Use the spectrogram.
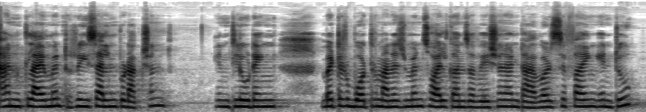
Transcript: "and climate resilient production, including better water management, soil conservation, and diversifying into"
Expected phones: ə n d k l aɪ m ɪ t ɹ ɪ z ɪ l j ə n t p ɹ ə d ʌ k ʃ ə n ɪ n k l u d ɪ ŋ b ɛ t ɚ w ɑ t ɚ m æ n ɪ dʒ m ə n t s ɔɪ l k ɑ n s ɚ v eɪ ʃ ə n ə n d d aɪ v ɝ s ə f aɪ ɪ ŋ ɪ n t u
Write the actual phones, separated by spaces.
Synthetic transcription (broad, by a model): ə n d k l aɪ m ɪ t ɹ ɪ s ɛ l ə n p ɹ ə d ʌ k ʃ ə n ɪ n k l u d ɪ ŋ b ɛ t ɚ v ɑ t ɚ m æ n ɪ dʒ m ə n t s ɔɪ l k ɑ n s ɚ v eɪ ʃ ə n ə n d d aɪ v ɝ s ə f aɪ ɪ ŋ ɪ n t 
